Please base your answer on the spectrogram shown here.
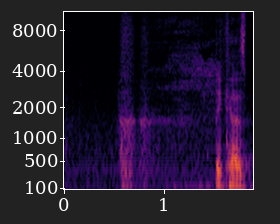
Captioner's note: chuckles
